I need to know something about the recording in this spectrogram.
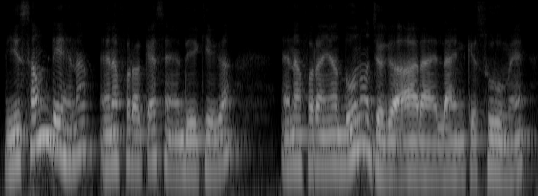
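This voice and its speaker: A male teacher explaining a lesson patiently, often checking that students follow and reading definitions out slowly and deliberately. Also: medium pitch, narrow, tinny audio. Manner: patient, repeats checks for understanding. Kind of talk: classroom-style lesson explanation.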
